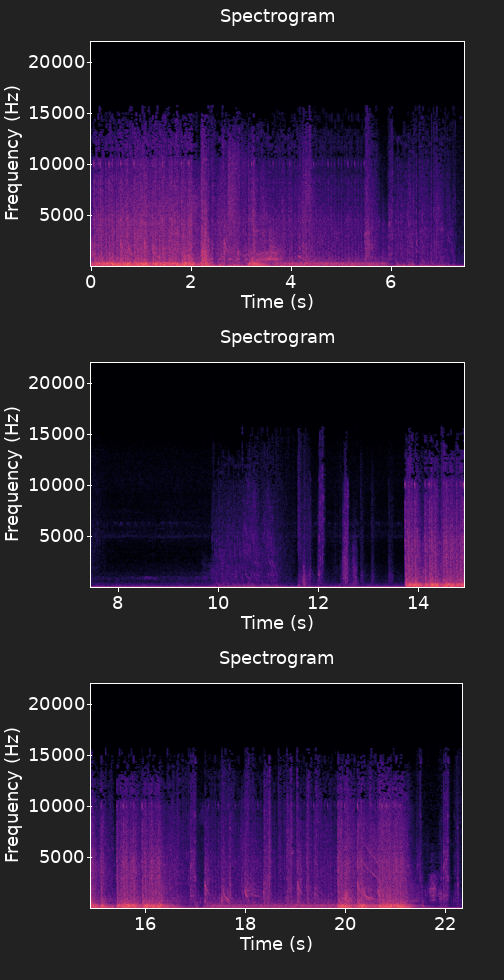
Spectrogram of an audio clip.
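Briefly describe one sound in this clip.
A rifle fires rapid, loud bursts.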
